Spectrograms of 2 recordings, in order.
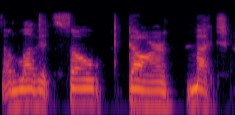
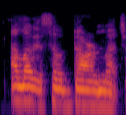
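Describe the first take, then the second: First: Slow, with darn leaned on as a stand-in swear; slow, stress on darn. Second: Said in the usual way. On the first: Shown as a demonstration. Host savoring the near-cuss, slow with darn pressed. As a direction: linger on darn, as if it almost came out as a curse. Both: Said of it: "I almost cussed".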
